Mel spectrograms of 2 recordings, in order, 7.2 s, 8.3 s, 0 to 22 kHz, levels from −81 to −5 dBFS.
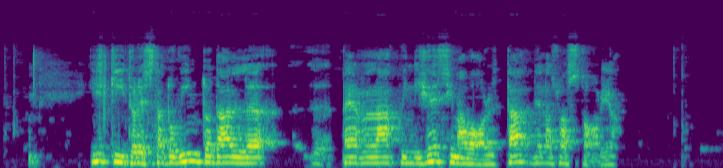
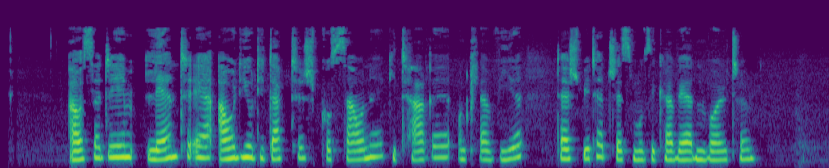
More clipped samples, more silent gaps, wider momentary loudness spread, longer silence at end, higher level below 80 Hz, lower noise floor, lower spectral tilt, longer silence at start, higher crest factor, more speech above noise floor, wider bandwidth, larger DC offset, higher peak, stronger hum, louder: neither; neither; first, 20 LU vs 8 LU; first, 1.05 s vs 0.75 s; first, -48 dBFS vs -70 dBFS; about the same, -59 dBFS vs -59 dBFS; first, -6.5 dB/octave vs -4 dB/octave; second, 0.3 s vs 0.7 s; second, 14 dB vs 20 dB; first, 45 dB vs 38 dB; second, 7.6 kHz vs 11.5 kHz; neither; about the same, -2 dBFS vs -2 dBFS; neither; first, -15 LUFS vs -21 LUFS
